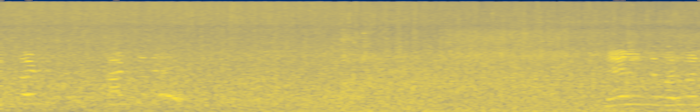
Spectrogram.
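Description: Rainwater pours from a municipality building roof in Karkala, a dense steady roar of falling water close by, with brief voices faintly beneath it.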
